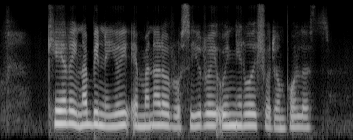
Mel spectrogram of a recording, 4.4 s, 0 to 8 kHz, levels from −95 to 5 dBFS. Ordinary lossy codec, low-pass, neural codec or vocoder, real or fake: none; 7.2 kHz; codec, 16 kHz, 1 kbps, X-Codec, HuBERT features, trained on LibriSpeech; fake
